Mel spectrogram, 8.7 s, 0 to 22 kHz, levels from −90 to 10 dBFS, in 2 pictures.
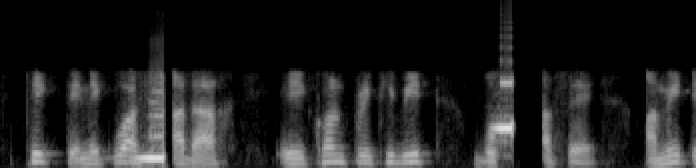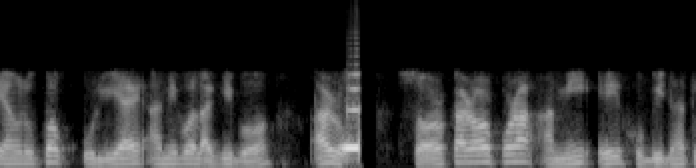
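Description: Tandem speech coding runs throughout: the speech passes through two AMR-NB coders with a G.711 link between them, so each stage re-encodes the previous one's damage, leaving it rough, warbly and empty above 3.8 kHz. Unstable filter faults occur at 0.71–1.08 s, 3.05–3.39 s and 6.40–6.70 s. A runaway recursive filter swells a tone near 300 Hz, then 1 kHz, then 500 Hz over 0.30, 0.14 and 0.18 s until it overflows, followed by silences of 64, 192 and 112 ms.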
